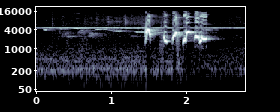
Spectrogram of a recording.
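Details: Red-whiskered bulbul in a morning singing contest: one quick phrase of about five loud, bright whistled notes with sharp onsets and falling slurs near the end, after a quiet start with a steady faint tone.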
